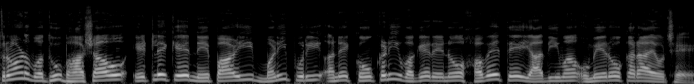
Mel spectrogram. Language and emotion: Gujarati, neutral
